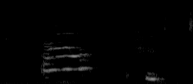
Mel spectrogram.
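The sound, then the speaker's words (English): A cat lets out a drawn-out, wavering meow, then a shorter chirp-like mew follows with a few faint high clicks, fairly loud with no talking; the cat's sounds were used for the ghast in the game Minecraft. “His cat made the sound of the ghast.”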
